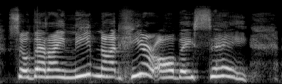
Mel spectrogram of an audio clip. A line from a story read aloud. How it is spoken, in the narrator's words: cried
